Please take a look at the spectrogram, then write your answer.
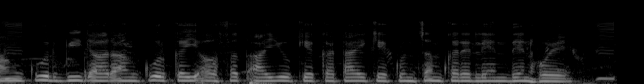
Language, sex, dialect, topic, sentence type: Magahi, male, Northeastern/Surjapuri, agriculture, question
